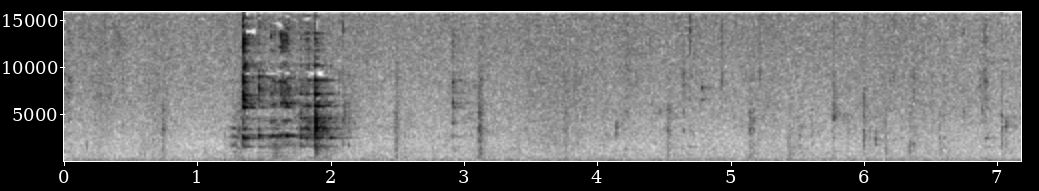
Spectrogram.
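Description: Metal cutlery clinking against ceramic plates and bowls as people eat: a short cluster of ringing clinks about a second and a half in, then a few faint light taps.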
